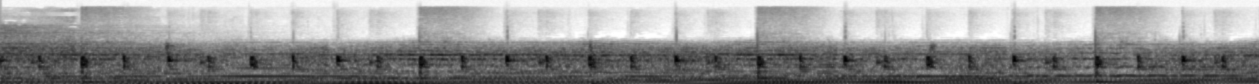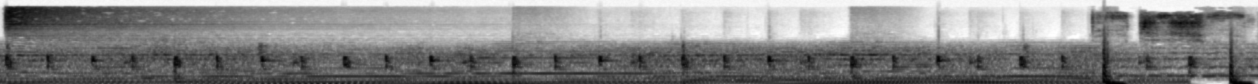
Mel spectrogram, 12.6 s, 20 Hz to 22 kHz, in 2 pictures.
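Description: Dark trap beat instrumental at 142 BPM, in a muffled intro with little treble: low droning bass notes that shift in pitch under a steady tick about five times a second. A rushing noise sweep comes in about six seconds in, and near the end the full beat drops in with hard drum hits.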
